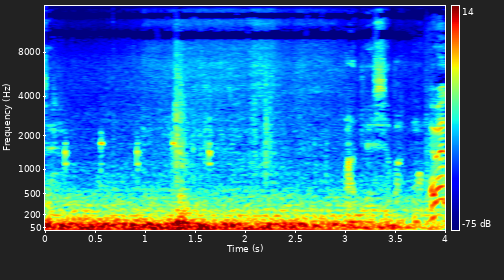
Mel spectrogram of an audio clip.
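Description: Low rumble of a car driving slowly, heard from inside the cabin, with scattered faint clicks; the rumble fades near the end.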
